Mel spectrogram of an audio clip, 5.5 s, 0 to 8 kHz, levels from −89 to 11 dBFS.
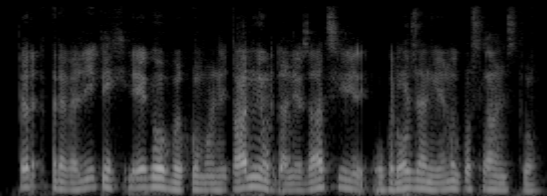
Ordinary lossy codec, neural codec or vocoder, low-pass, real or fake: none; codec, 44.1 kHz, 2.6 kbps, DAC; 7.2 kHz; fake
